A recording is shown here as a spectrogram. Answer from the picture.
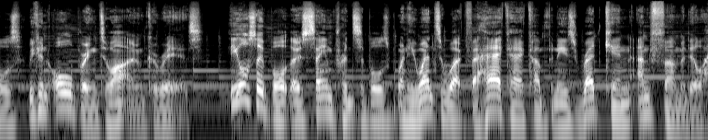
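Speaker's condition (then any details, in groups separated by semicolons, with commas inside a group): No condition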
